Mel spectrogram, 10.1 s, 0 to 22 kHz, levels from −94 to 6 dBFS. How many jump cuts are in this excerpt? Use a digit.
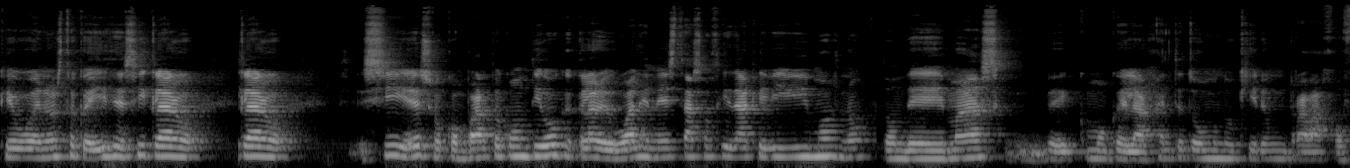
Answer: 2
